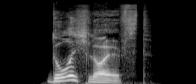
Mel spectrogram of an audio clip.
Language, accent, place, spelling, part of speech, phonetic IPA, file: German, Germany, Berlin, durchläufst, verb, [ˈdʊʁçˌlɔɪ̯fst], De-durchläufst.ogg
- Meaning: second-person singular present of durchlaufen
